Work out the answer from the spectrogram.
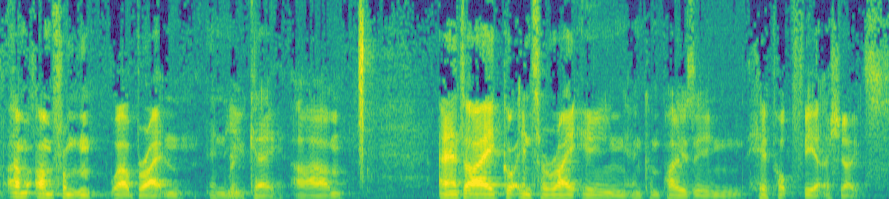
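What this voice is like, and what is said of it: British accent. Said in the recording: “That's a British accent”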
